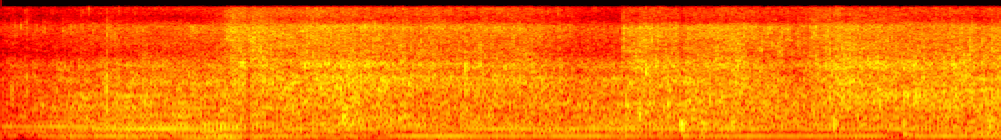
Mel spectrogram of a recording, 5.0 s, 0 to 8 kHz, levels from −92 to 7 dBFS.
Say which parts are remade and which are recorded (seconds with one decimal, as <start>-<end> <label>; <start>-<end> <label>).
0.0-0.8 recorded; 0.8-1.5 remade; 1.5-5.0 recorded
